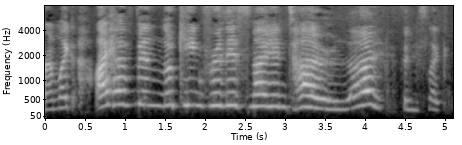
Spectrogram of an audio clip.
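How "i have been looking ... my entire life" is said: slow, loud, higher, hammed-up gush; dramatic gushing. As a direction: overplay the longing like a lifelong dream fulfilled. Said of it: "I don't actually act like that".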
